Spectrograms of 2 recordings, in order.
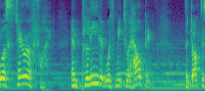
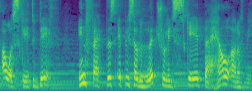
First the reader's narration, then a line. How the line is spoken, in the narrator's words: he says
